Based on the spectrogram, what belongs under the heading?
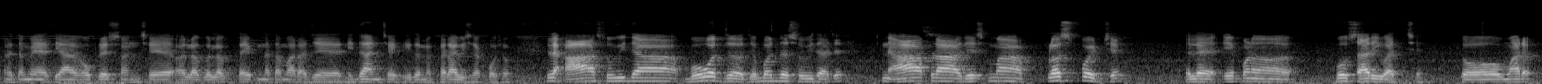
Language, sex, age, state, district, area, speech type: Gujarati, male, 30-45, Gujarat, Rajkot, urban, spontaneous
